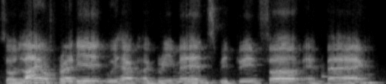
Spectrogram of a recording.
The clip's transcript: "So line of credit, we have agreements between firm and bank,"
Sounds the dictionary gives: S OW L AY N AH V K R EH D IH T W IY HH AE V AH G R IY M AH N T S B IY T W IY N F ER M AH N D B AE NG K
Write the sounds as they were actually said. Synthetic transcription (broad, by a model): S OW L AY AH F K R EH D IH T W IY HH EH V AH G R IY M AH N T S B IY T W IY N F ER M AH N B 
